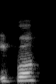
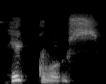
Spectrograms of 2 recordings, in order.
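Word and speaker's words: i-qo: So did they pronounce it as equal? No, they did not. They pronounced it as hikwus. Completely different pronunciation.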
